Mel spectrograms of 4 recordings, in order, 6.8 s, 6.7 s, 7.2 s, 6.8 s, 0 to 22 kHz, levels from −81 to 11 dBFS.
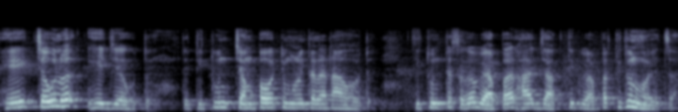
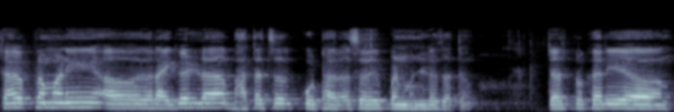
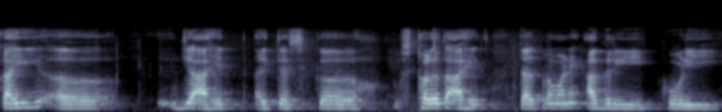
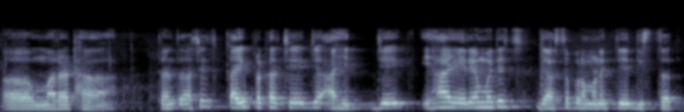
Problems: constant background noise, background conversations at intervals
